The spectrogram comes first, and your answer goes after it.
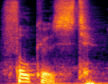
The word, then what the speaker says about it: focused: Então aqui a gente pula do s para esse outro som. Focused, focused, focused. E é meio que um sonzinho de T, né?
